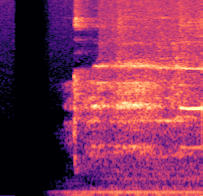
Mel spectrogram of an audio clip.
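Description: Faint low steady hum with a faint high held tone and its overtones above it, lasting about a second and a half. It comes in about half a second in, after a brief total dropout of sound.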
